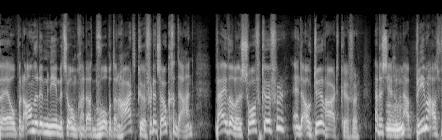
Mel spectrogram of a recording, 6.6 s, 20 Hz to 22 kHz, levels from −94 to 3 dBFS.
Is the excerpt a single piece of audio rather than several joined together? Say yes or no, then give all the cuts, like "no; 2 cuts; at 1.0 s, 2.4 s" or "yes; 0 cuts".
no; 3 cuts; at 1.4 s, 2.3 s, 4.9 s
